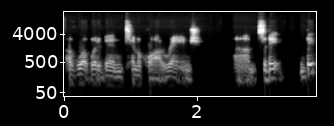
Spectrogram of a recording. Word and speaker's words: Timucua: Yeah, so we say Timucua, but of course they're totally extinct. So it's hard to say how it's actually pronounced. I've never found someone to correct me on saying Timucua, but that's how we say it here.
